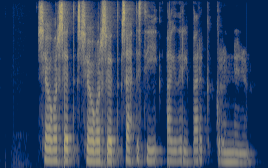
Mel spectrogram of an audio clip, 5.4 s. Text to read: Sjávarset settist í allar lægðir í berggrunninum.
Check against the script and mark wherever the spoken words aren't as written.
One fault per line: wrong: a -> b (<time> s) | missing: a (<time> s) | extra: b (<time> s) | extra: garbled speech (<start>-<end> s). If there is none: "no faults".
extra: sjávarset (1.7 s)
missing: allar (3.0 s)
